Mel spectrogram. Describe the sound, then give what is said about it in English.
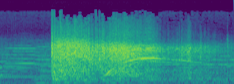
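A pistol shot fired at close range at a sheet of metal in a disused mine shaft: one sharp, loud report, then a sustained metallic ringing that lasts about a second before dropping away. “The bullet glances off the metal, leaving a dent.”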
